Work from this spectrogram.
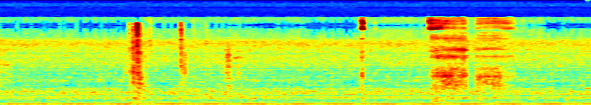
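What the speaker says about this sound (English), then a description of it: "as he opened the door" A door sliding open as a sound effect in the visual novel game Chaos Child: a short, soft whoosh rising over a steady hiss, with a few faint clicks before it, quiet and distant.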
